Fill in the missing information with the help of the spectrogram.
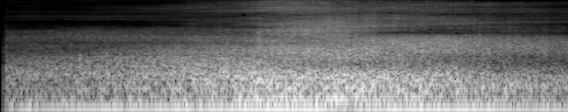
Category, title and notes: Sound effects > Vehicles
A car passing by in Hervanta, Tampere. Recorded with Samsung phone.
engine, car, vehicle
